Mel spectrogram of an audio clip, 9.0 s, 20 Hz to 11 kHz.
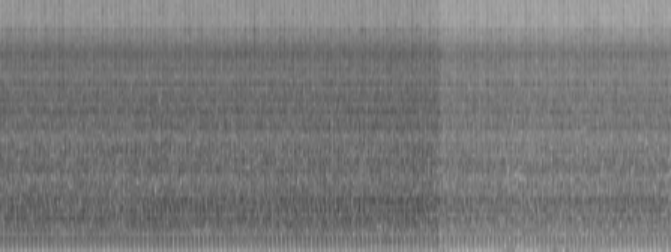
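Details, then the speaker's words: Honda CH80 Elite 80 scooter after engine rebuild, first start, totally cold engine at 32°F: busy, rattly single-cylinder clatter at steady fast idle dropping slightly near the end; engine running normally. "we've got the engine back in the ch-80 and now it's time to fire it up and see if it's going to come back to life this is a totally totally cold motor"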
